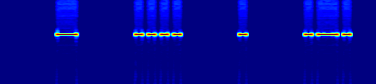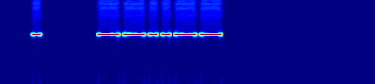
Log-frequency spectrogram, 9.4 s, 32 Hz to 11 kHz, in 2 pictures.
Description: Morse code, heard as a keyed tone, about 15 wpm, spaced as for 8 wpm, 1000 Hz. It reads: THERE,
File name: qotdfiles / 8wpm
